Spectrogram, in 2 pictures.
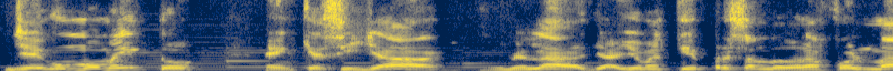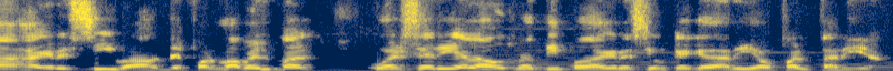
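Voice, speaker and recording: A man with a Puerto Rican accent, a counselor on a health talk show, explaining in a calm, measured way and often asking for agreement. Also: a little high, faint music behind. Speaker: substance abuse counselor.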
